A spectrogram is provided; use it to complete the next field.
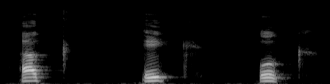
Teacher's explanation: کاف کی آواز باریک اور بغیر جھٹکے کی ہوتی ہے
